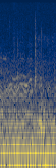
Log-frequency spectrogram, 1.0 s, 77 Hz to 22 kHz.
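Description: Chickens at a coop in the video game Dungeon Keeper 2 give a quick burst of honking, clucking fowl calls, close and fairly quiet, lasting about a second over a low background rumble.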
